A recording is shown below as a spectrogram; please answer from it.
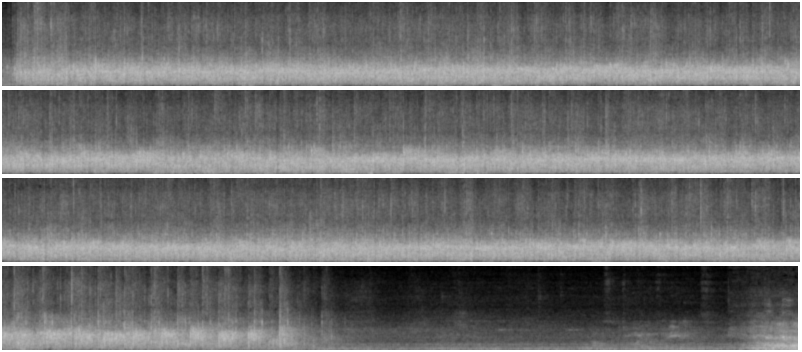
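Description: A large audience applauding, loud and sustained, then dying away fairly quickly near the end.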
